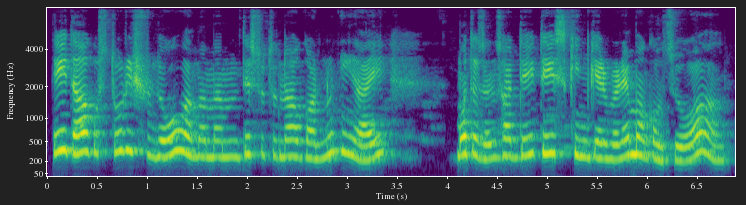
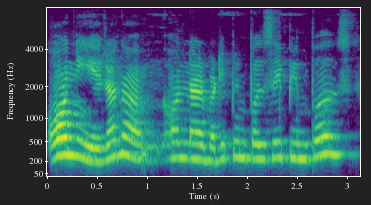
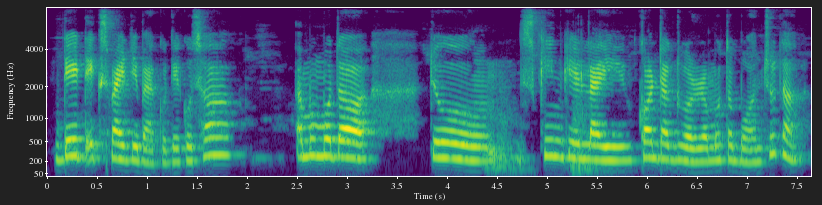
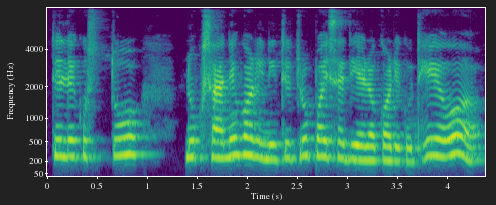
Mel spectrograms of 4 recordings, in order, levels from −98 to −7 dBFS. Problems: background sounds at intervals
